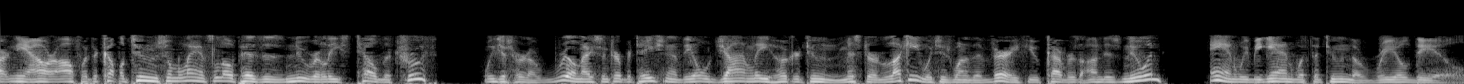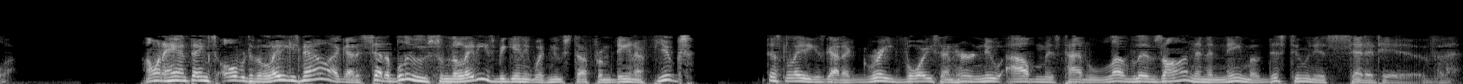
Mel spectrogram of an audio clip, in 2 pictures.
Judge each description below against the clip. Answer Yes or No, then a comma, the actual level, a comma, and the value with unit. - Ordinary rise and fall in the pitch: Yes, average, 4.8 semitones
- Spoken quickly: Yes, fast, 210 wpm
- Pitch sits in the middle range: No, low, 125 Hz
